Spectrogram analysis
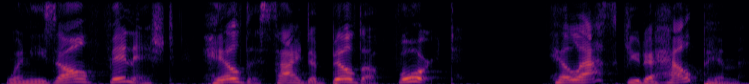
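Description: Middle-aged woman, children's storytime voice, animated pitch, read-aloud host, addressing young listeners. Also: a little slow, no room sound, studio quality.

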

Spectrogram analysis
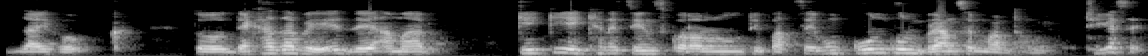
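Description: A man's voice: mid-range voice, brisk, a little mellow, low-quality recording. A man giving a screen-recorded programming tutorial at his computer, explaining step by step and often checking that listeners follow.

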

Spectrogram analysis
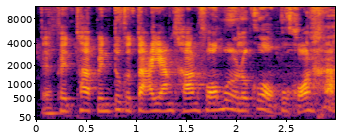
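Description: A woman's voice: fairly low pitch, fast. Rowdy woman gamer. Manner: rowdy, crude joking banter; excitable, shouting in tense moments. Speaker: gaming streamer. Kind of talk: let's-play commentary.

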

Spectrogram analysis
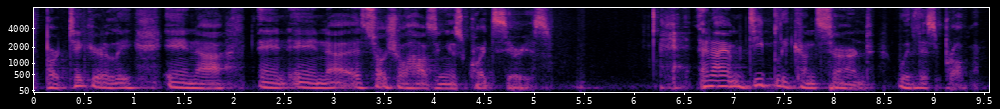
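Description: Gravelly man giving a lecture. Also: mid-range voice. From Caracas, Venezuela. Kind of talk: conference lecture. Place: indoor seminar room at a lectern. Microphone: lectern microphone.

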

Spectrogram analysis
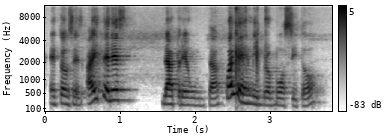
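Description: A woman appears as a guest teacher, patiently explaining a calendar system and often ending a point with a questioning tag. Her mid-range voice is animated and a little mellow, at normal speed, with a little hiss or hum in the recording.

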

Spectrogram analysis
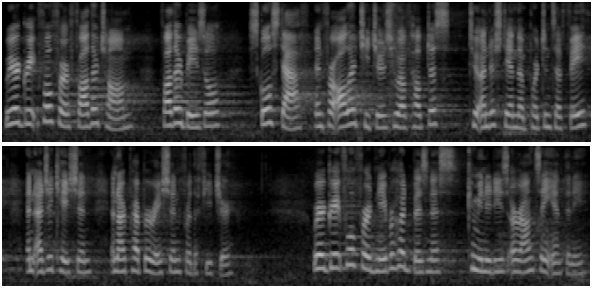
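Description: A teenage girl of about 14 reads a prepared speech as the graduating student speaker at a ceremony in a large church. Her high voice moves briskly through a podium microphone, and the church gives the recording heavy reverb.

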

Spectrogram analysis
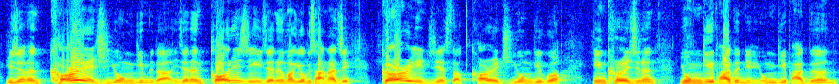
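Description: A woman's voice: low-pitched, a little mellow. A woman teaching English vocabulary in a lecture, repeating each word and using playful sound-alike puns.

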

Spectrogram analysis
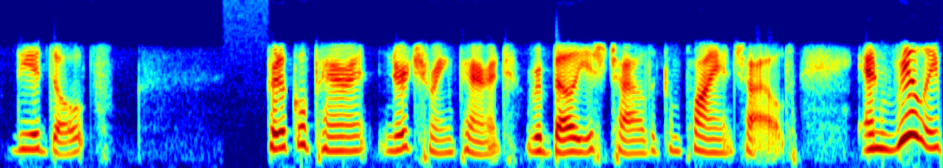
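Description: Speaking in a mid-range voice, this woman presents a casual talk and slips into quoted parent and child voices to illustrate her points. She talks conversationally, full of fillers and restarts, and the recording has no echo, sounding dry and phone-like.

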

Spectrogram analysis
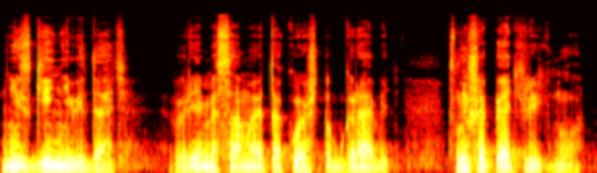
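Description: Man doing a gruff, hot-tempered hunter. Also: fairly low pitch, normal speed, lightly acted. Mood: alarmed. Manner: shouting, scolding.

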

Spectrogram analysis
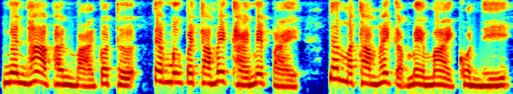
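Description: A woman voicing a jealous, furious old village wife who curses and accuses in a slow, drawn-out way. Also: a little high, lively intonation, a little mellow, dry recording, lo-fi sound, pitched above the performer's own voice. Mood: furious, cursing. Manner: cursing, accusing, drawn-out delivery.

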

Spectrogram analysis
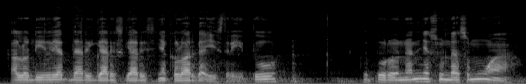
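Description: Brief: middle-aged man, low voice, lively storyteller in a relaxed chat. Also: brisk, slight background noise. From Makassar, South Sulawesi. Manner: storytelling, animated retelling of anecdotes. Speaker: guest. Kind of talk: casual chat.

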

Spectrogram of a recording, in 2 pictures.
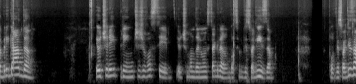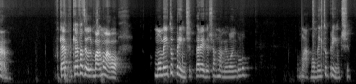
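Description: A young Brazilian woman with a husky voice, hosting a casual live Q&A, chatting and reading viewer questions aloud, sometimes dropping to a hush. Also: a little high, fairly quick. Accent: Brazilian Portuguese. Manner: chatty, reads viewer comments aloud, drops to a hushed voice for private topics. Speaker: live-stream host answering viewer questions.

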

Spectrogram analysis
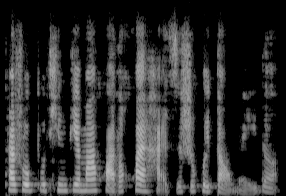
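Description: A woman's voice: fairly high pitch, big pitch swings, a little fast, gravelly, fairly bright tone, no room sound, lo-fi sound, exaggerated voice. A woman voicing a pitiful wooden puppet boy. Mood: tearful. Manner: pleading, whimpering.

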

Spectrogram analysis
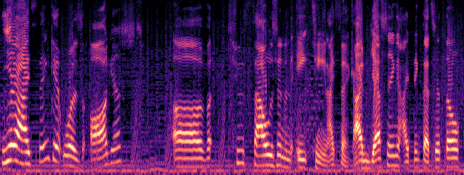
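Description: A man with a slightly high voice, speaking as a guest in a casual chat, friendly and quick to laugh. Faint music runs under his talk. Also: very animated, darkish tone, poor audio. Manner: friendly, laughs easily, says "man" a lot. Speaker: guest YouTuber.

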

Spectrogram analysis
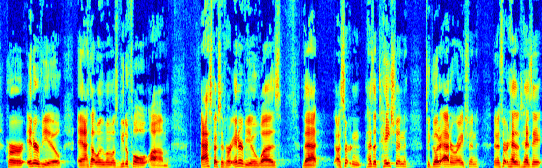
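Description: Man teaching a parish study group. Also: medium pitch. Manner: conversational, with frequent restarts and asides to the audience. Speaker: parish adult education presenter. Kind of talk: informal talk to a parish group.

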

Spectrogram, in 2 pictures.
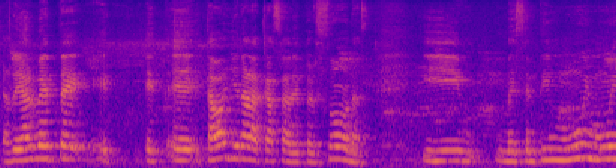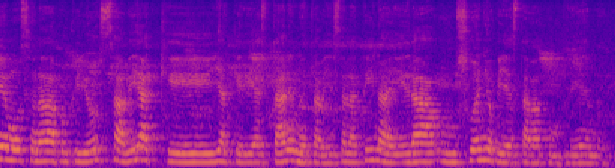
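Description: A woman talking emotionally and haltingly in an interview. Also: mid-range voice, fairly even intonation, roomy sound, slight background noise. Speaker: family member of contestant. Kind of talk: sit-down interview.

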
